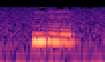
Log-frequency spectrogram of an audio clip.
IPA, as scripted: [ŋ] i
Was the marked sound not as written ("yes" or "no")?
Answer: no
